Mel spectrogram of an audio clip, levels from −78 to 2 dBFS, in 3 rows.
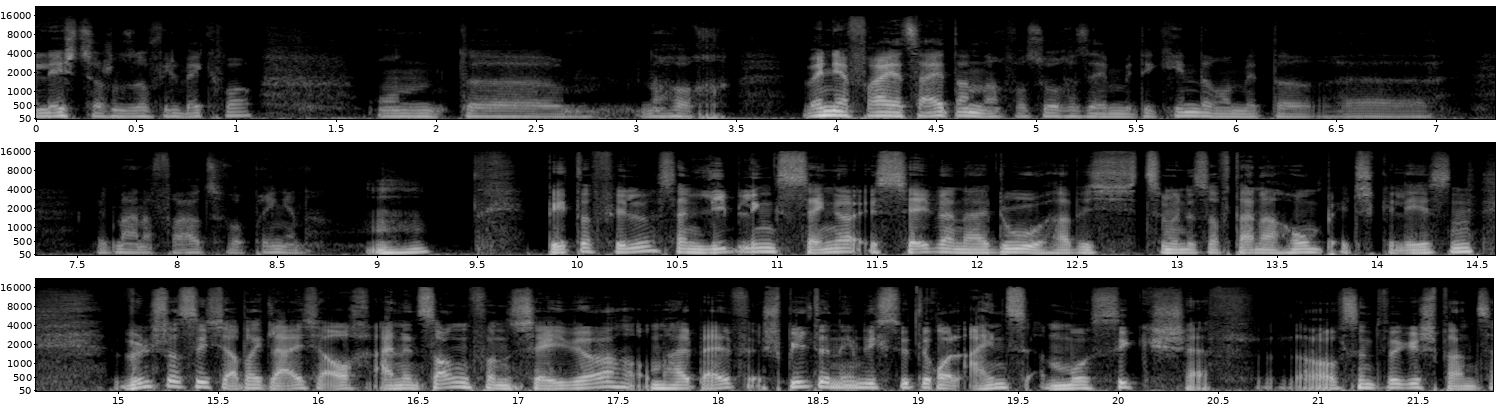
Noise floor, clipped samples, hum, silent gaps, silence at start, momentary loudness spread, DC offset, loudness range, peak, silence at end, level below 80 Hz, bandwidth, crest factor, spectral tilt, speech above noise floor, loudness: -52 dBFS; under 0.1%; none; none; 0 s; 16 LU; under 0.1%; 11 LU; -4 dBFS; 0 s; -44 dBFS; 16.5 kHz; 20 dB; -5.5 dB/octave; 27 dB; -25 LUFS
